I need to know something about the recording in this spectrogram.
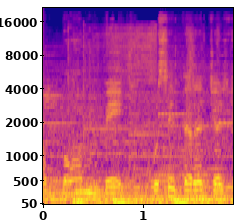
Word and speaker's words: Bom: Church का नाम है पुर्तगाली भाषा में बॉम जीसस। इंग्लिश में इसका स्पेलिंग इस तरह होता है BOM।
